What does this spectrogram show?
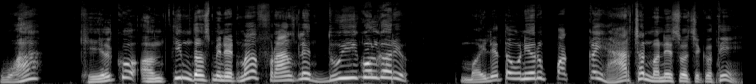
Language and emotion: Nepali, surprised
